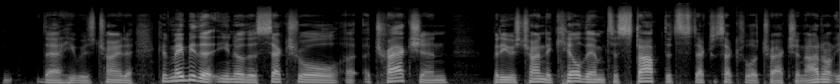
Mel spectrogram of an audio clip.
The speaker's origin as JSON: {"language": "English", "region": "Kansas", "country": "United States", "tie": "born or raised there", "said": "Yeah, I don't know if you remember I'm from Kansas. I grew up in a small town, but I went to college in Wichita, Kansas"}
